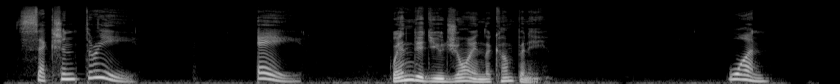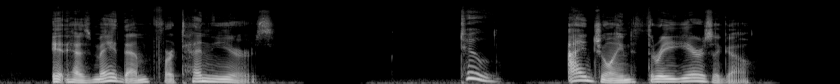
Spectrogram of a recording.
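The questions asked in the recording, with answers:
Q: When did you join the company?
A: 2: I joined 3 years ago.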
